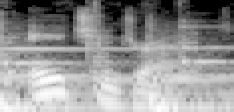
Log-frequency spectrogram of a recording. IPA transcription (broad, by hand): ˈhændˌraɪtɪŋ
